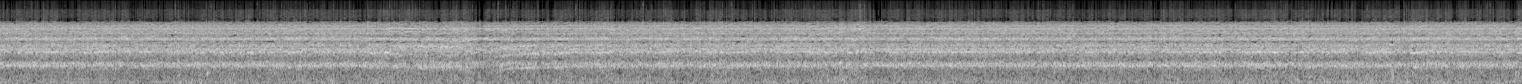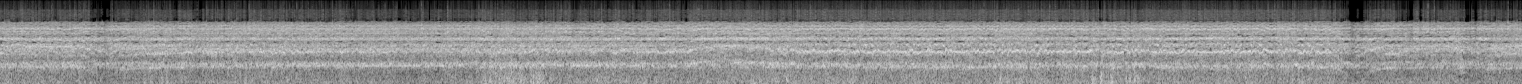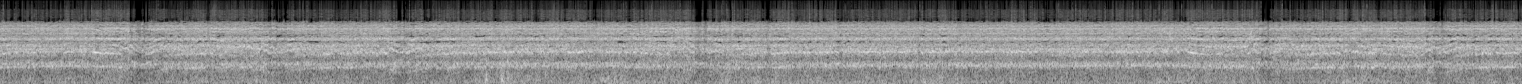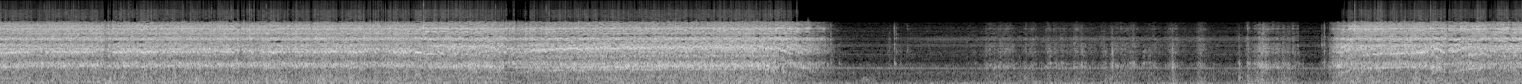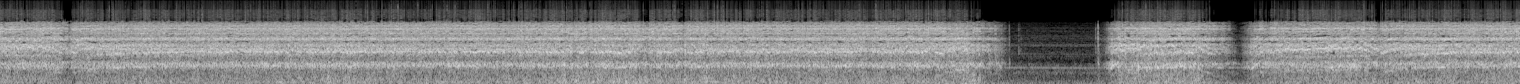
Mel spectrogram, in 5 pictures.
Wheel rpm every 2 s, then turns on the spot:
230, 230, 210, 230, 230, 230, 230, 230, 200, 230, 230, 250, 210, 210, 180, 200, 190, 210, 210, 220, 230, 200, 210, 230, 230, 200, 170, 20, 30, 80, 190, 220, 230, 230, 230, 100, 110, 190.
54-58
